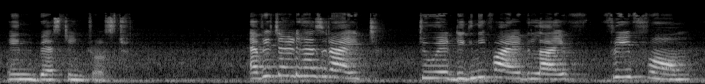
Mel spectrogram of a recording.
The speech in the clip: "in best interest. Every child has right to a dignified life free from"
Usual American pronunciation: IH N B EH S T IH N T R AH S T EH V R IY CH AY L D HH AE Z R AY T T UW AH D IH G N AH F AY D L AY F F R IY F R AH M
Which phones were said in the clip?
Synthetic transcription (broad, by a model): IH N B EH S T IH N T R AH S T EH V R IY CH AY L D HH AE Z R AY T T UW AH D IH G N AH F AY D L AY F F R IY F R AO M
